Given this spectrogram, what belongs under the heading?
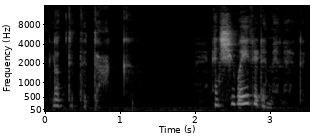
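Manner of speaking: usual speaking voice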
